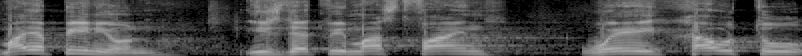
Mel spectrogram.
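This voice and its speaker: This man has a Serbian accent and a high pitch. He speaks at a fairly slow pace. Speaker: trade union delegate. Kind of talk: congress speech. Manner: non-native, simple phrasing.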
